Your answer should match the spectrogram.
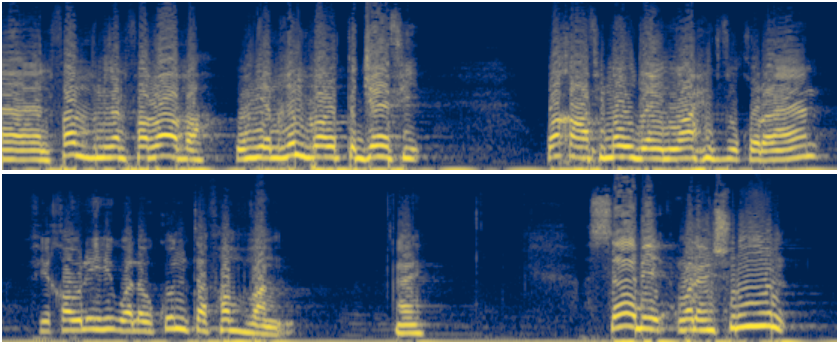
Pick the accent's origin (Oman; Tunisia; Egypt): Tunisia; وهذه زادة مشهورة يسر عندنا في تونس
